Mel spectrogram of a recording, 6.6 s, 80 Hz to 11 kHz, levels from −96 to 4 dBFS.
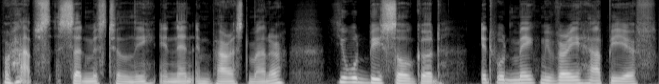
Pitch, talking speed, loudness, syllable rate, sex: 115 Hz, 175 wpm, -21 LUFS, 5.1 syllables/s, male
